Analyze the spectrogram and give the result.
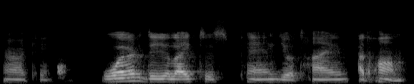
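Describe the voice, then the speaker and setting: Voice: medium pitch, fairly even intonation, takes it slowly. Examiner asking brief questions, dull audio. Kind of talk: conducting speaking exam.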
